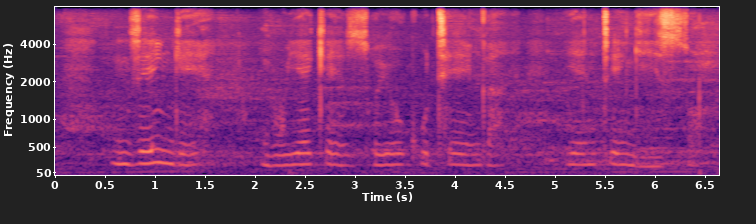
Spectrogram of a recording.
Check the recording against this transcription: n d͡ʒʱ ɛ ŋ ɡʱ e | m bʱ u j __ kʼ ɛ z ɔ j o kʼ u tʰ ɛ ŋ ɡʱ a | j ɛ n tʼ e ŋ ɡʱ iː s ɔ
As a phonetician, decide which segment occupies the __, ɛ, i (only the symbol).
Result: ɛ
